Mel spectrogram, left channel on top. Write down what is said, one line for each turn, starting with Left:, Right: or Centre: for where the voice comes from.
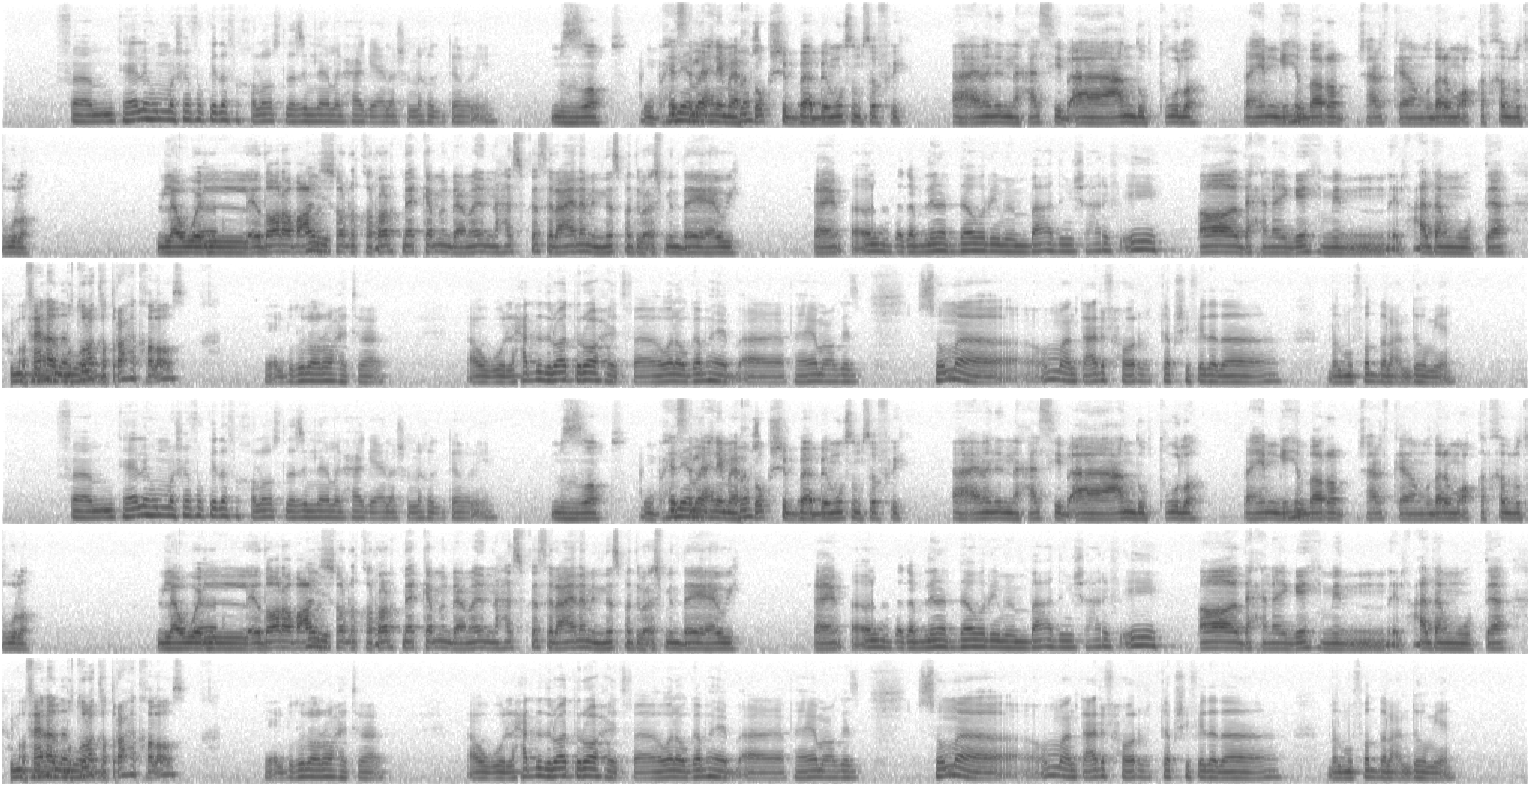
Right: فمتهيألي هم شافوا كده فخلاص لازم نعمل حاجة يعني عشان ناخد الدوري يعني
Left: بالظبط وبحيث
Right: الدنيا
Left: الاهلي
Right: ما بتبقى
Left: ما يخرجش
Right: ماشية
Left: ب-
Right: ازاي
Left: بموسم صفري آه عماد النحاس يبقى عنده بطوله فاهم جه
Right: <laughs>
Left: يتدرب مش عارف كمدرب مؤقت خد بطوله لو
Right: آه،
Left: الاداره بعد
Right: ايوه
Left: الشر قررت انها تكمل بعماد النحاس في كاس العالم الناس ما تبقاش متضايقه قوي فاهم
Right: اقول لك ده جاب لنا الدوري من بعد مش عارف ايه
Left: اه ده احنا جه من العدم وبتاع
Right: يمكن
Left: وفعلا
Right: العدم
Left: البطوله
Right: وعمل
Left: كانت راحت خلاص
Right: يعني البطوله راحت فعلا او لحد دلوقتي راحت فهو لو جابها يبقى فهي معجزه بس هما هما انت عارف حوار الكبش فيدا ده ده المفضل عندهم يعني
